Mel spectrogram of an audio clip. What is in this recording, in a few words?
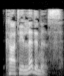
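"cotyledonous", British English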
